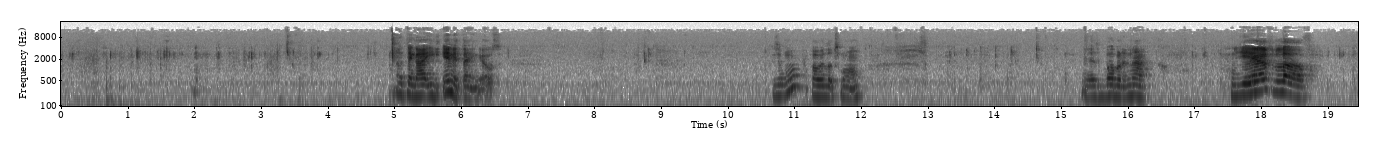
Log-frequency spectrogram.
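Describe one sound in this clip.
Small clicks and crackles of a woman eating are heard close up.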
